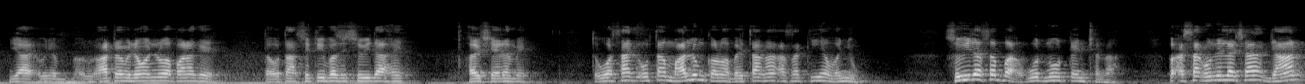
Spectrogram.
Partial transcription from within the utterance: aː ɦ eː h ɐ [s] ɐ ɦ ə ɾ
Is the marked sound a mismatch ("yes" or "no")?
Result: yes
